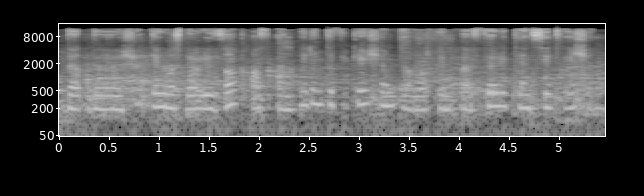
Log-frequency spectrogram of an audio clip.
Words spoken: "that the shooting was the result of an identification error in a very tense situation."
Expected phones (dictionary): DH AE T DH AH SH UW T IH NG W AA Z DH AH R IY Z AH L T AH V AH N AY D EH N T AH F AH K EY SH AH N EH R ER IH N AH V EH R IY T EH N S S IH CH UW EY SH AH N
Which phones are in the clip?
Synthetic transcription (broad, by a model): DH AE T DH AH SH UW T IH NG W AA Z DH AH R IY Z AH L T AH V AH N AY D EH N T AH F AH K EY SH AH N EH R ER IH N AH F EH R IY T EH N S S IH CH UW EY SH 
